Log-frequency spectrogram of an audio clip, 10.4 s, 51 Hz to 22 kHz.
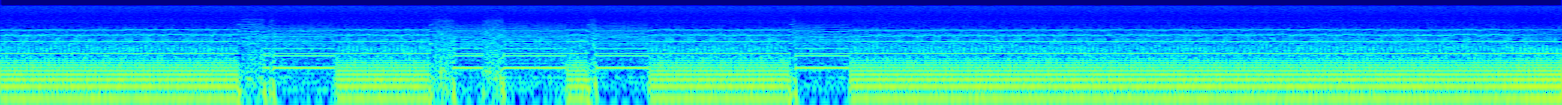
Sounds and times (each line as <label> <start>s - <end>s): static 0.0s - 10.4s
